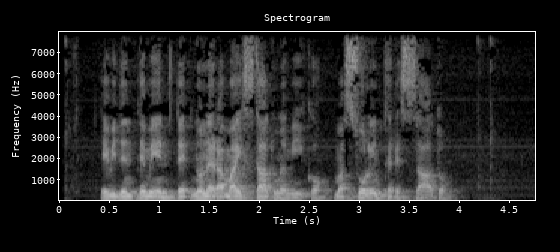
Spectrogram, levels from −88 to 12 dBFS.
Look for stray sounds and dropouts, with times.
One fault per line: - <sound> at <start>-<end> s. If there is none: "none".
none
